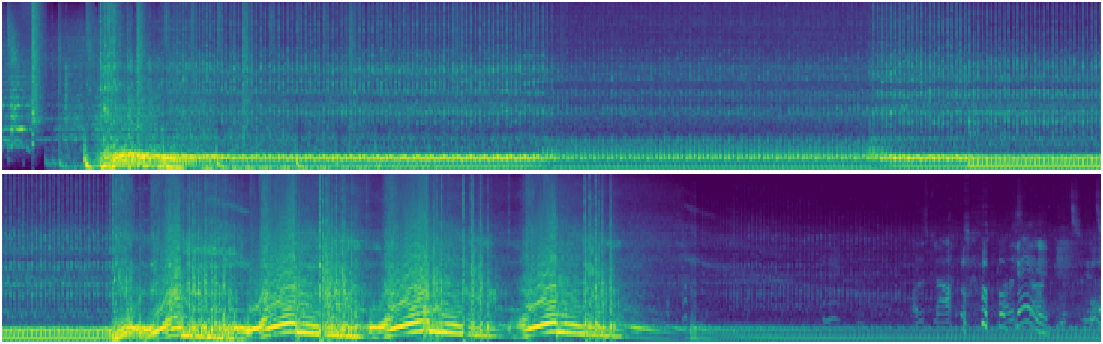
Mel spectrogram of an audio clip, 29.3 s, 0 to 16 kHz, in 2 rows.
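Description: A 9ff-tuned Porsche 991.2 911 Turbo S, its twin-turbo flat-six breathing through an aftermarket exhaust, starts about a second in and settles into a steady idle. About halfway through it is revved in several short blips that rise and fall in pitch, then drops back to a quieter idle.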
